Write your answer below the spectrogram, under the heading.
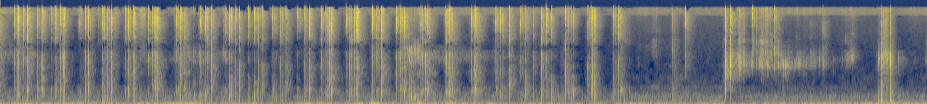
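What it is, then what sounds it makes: Plastic toy capsule. A small, hollow, empty round plastic gacha toy capsule, half clear and half lime green, is held in both hands and roughly tapped and scratched with fingertips and short nails. The result is a dense, continuous stream of quick crackling clicks and scratchy taps at a steady level, with sharp, bright transients over a heavy low-end rumble.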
